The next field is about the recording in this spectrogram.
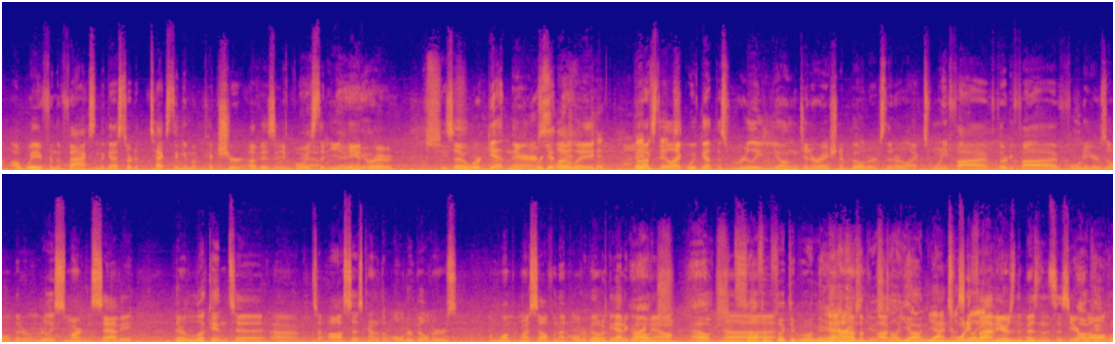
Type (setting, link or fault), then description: setting, busy venue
